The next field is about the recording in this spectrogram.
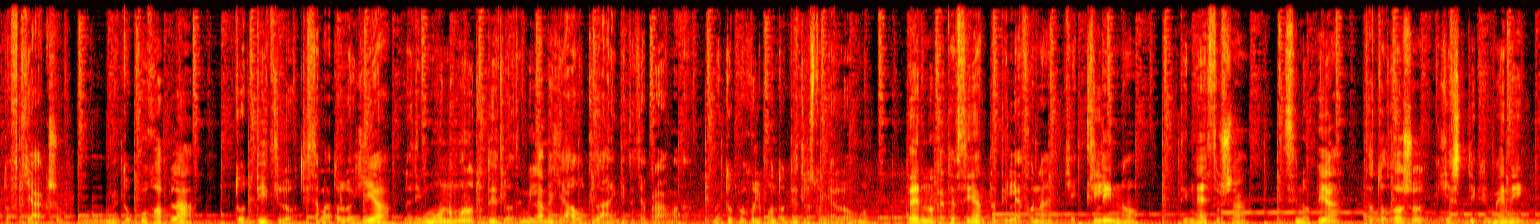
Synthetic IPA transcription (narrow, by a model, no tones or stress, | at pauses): t̪o̞ft̪çɐ̰kso̰ | me̞t̪o̞puexo̞ɐplɐ | t̪o̞nd̪it̪lo̞̰t̪i̥θe̞mɐt̪o̞lo̞ʝiɐðilɐðimo̞no̞mo̞no̞t̪od̪it̪loðe̞nmilɐme̞ʝɐut̪lɐincet̪e̞t̪çɐpɾɐ̰ɣmɐ̰t̪ɐ̰ | me̞t̪o̞puexo̞lipo̞nt̪o̞d̪it̪lo̞st̪omɲɐ̰lo̞̰mupe̞ɾno̞kɐt̪e̞fθiɐnt̪ɐt̪ile̞fo̞nɐce̞klino̞ | t̪ine̞θusɐst̪ino̞piɐ | θɐt̪o̞ðo̞so̞ʝɐsiɲɟe̞kɾime̞ni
